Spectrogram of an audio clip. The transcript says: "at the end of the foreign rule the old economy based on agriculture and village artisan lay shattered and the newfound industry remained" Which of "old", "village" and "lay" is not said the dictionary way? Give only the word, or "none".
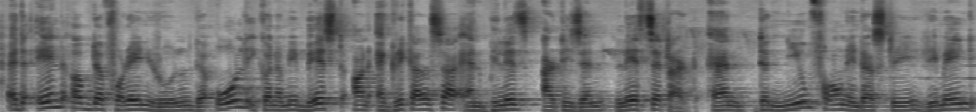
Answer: village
